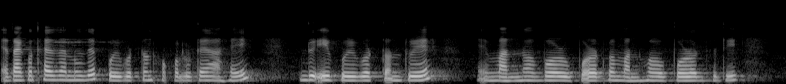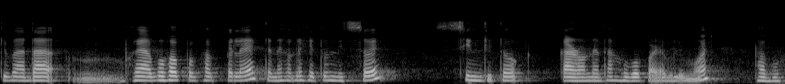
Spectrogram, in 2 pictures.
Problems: none marked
